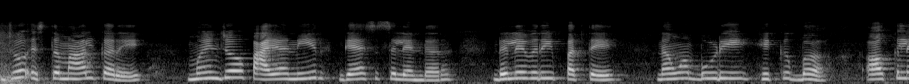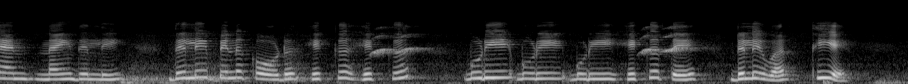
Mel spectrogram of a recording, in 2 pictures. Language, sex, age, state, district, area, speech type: Sindhi, female, 30-45, Gujarat, Kutch, urban, read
